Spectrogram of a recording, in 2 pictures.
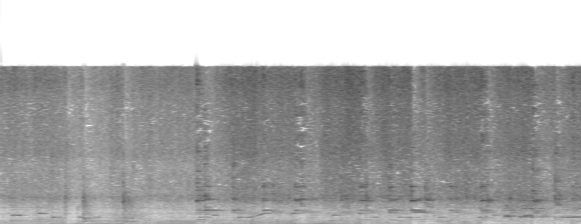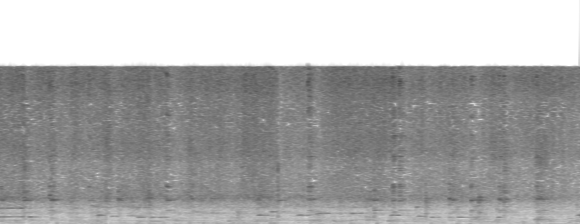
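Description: Garlic and onion sizzling in hot oil in a glass pot on a gas stove, stirred steadily with a spatula.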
